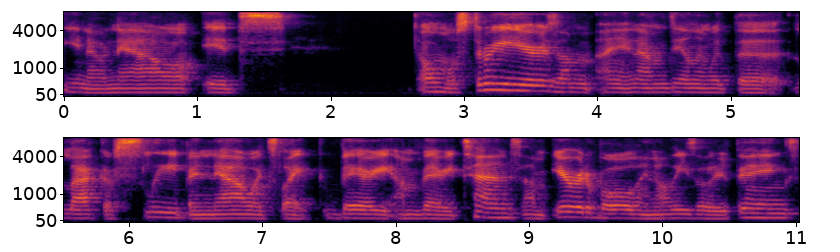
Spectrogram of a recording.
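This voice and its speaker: A woman with a Spanish accent, her pitch very deep and low, with ordinary variation and a fairly slow pace. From Dominican Republic. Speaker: navy veteran and cannabis entrepreneur. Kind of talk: interview testimony.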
